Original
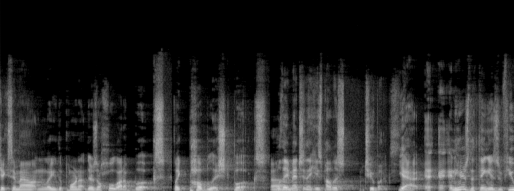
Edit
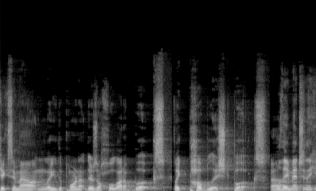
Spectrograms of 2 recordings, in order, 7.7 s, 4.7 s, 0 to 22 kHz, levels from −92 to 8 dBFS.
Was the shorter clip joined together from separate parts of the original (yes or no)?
no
